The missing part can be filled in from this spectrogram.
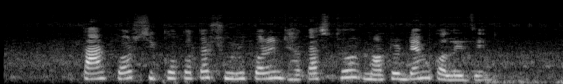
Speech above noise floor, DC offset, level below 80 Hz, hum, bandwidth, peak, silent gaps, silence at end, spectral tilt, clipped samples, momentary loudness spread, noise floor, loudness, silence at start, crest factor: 26 dB; under 0.1%; -52 dBFS; none; 11 kHz; 0 dBFS; none; 0.05 s; -6 dB/octave; under 0.1%; 10 LU; -43 dBFS; -17 LUFS; 0.7 s; 18 dB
